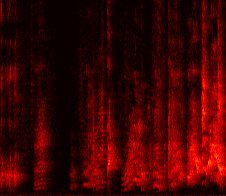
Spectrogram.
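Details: Young pet African grey parrot chattering indoors in the afternoon, a rapid run of speech-like syllables and babble that grows louder toward the end, with a Yellow-naped Amazon parrot also present in the background.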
